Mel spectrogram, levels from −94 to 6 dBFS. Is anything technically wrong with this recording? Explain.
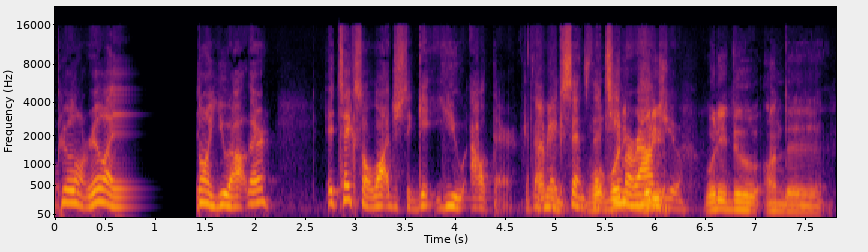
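Yes. At 0.59 s, right after "people don't", the speech breaks off in a long network dropout lasting until 1.45 s. The last sound is stretched into a fading buzz for about 840 ms, with roughly 490 ms of near-silence, and about 600 ms of speech is lost. This is likely packets failing to arrive, with the receiver concealing the gap before resuming further on.

Jitter buffer speed-up follows twice, from 1.53 to 2.14 s at 109% speed and from 2.57 to 5.46 s at 105%, ending before "team what around you". The buffer, swollen by around 200 ms after the dropout, trims short pitch-period slices, removing about 70 ms and then about 150 ms, so speech sounds hurried at unchanged pitch.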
